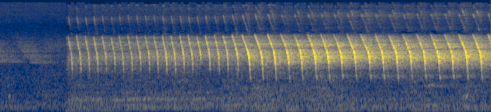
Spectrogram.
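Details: Canary delivering a long, dense, buzzing trill that begins abruptly and swells in loudness, notes repeated rapidly and evenly throughout, with faint background noise.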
